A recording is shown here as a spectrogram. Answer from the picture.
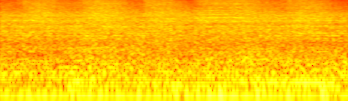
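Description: Steady rumble of a motorcycle at speed: engine and wind noise picked up by a low-mounted action camera, with no breaks or changes.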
